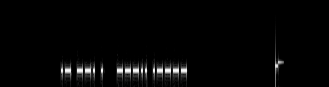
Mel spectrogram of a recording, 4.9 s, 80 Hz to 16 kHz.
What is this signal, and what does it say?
Morse code, heard as a keyed tone, about 40 wpm, 700 Hz. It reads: AGE 81
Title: Practice QSO - Exchange 3 - More Info - 40wpm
